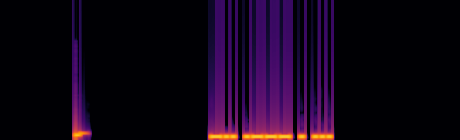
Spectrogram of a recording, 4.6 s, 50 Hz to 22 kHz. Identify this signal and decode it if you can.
Morse code, heard as a keyed tone, about 34 wpm, 700 Hz. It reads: DJES
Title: Four Challenging Letter-Number Combinations 35wpm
